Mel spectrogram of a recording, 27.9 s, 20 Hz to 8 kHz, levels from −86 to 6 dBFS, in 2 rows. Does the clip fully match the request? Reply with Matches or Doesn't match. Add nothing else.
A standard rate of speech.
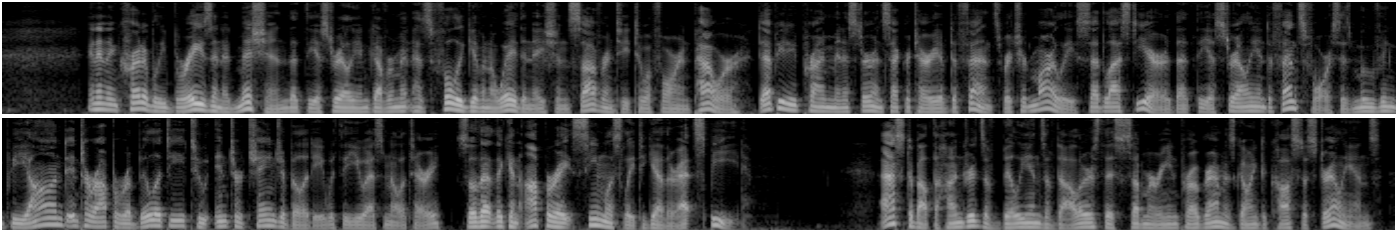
Matches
